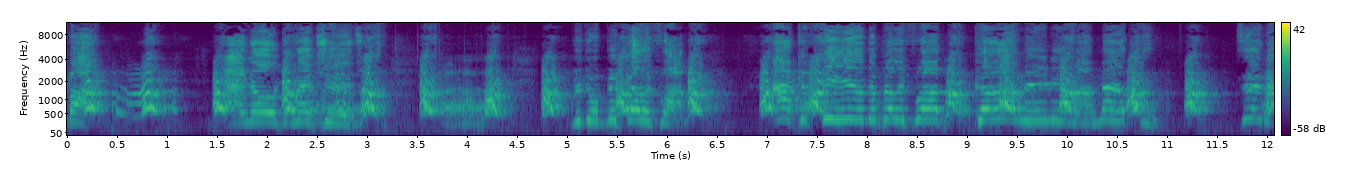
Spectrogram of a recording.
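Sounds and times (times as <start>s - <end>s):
small dog barking: 0.0s - 7.7s, 8.8s - 12.0s.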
